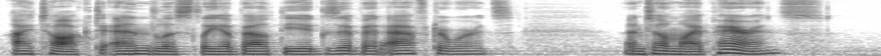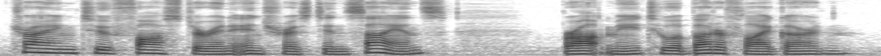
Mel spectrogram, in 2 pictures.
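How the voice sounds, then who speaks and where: A reader voicing an obsessive, possessive young woman who collects insects, narrating in a measured, wistful, coldly sadistic way for a visual novel. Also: medium pitch, steady tone, clear, resonant tone, natural voice. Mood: bitter, wistful. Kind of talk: dramatic visual novel readthrough.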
